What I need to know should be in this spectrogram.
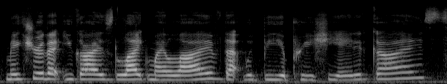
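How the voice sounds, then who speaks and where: A woman's voice: on the high side, fairly even intonation, measured pace, fairly bright tone. Chatty woman hosting a live chat. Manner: chatty, laughs often, reads and answers comments. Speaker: livestream host. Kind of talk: casual live chat with viewers.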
